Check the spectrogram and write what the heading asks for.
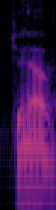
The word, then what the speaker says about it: Janot: how do you pronounce your last name? Janot? Janot, very good.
